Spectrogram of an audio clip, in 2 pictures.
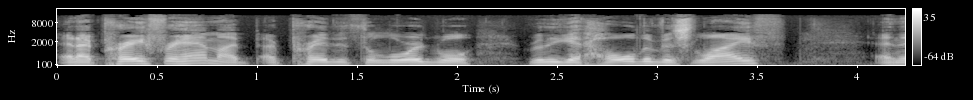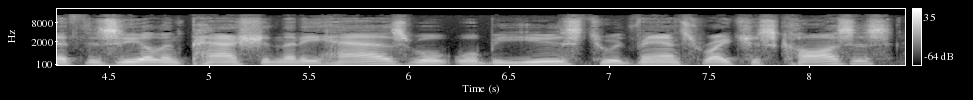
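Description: A man's voice: medium pitch, normal speed, fairly bright tone, no room sound. An older male host giving emphatic, preacherly commentary to his listeners. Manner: emphatic, preacherly, mocking at times. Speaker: radio show host.

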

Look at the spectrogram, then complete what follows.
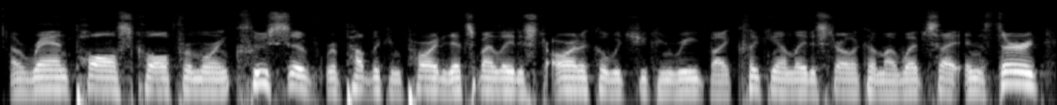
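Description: A man's voice: medium pitch, a little mellow, no room sound. A man hosting a call-in radio talk show, talking in an earnest, emphatic way and repeating words to stress a point.

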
